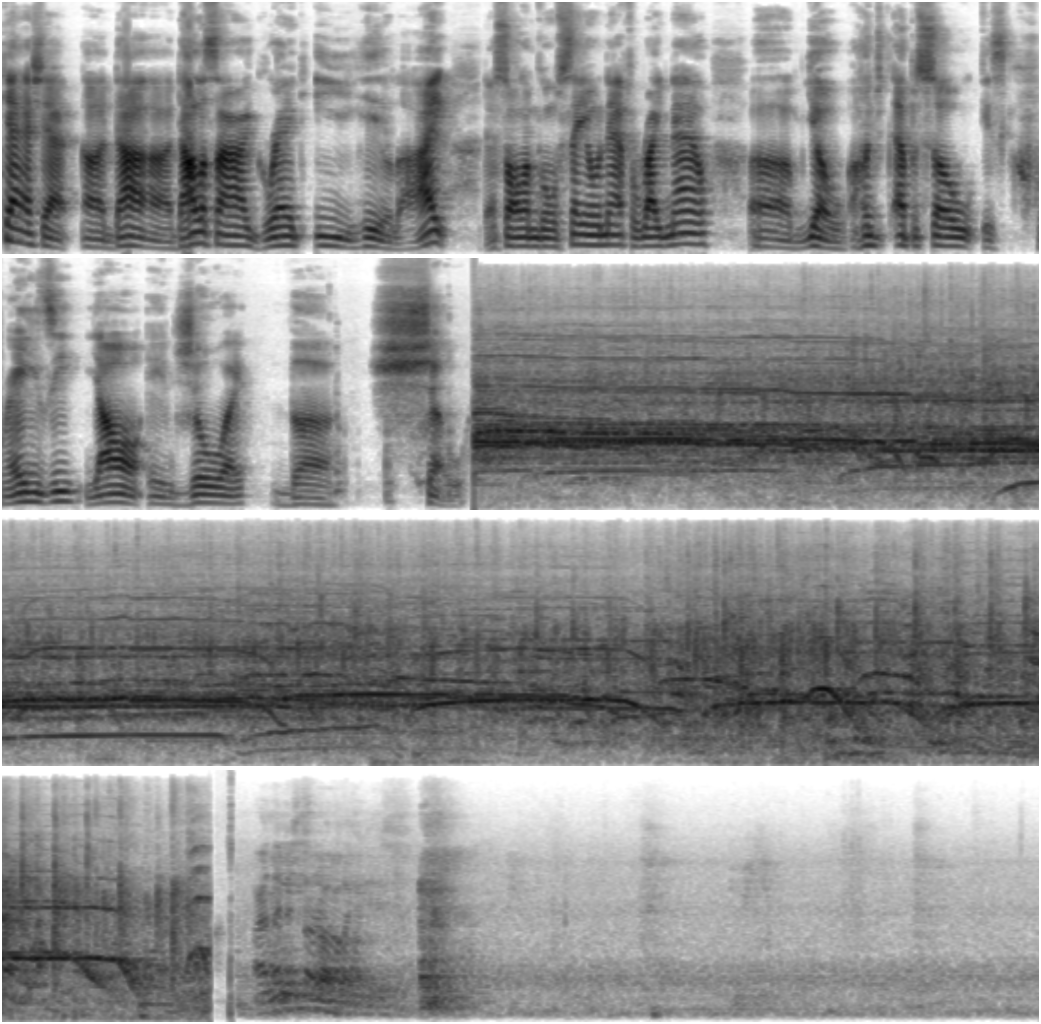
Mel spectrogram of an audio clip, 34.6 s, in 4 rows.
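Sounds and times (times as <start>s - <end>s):
speech: 0.0s - 12.8s
live audience applause and cheering: 12.6s - 27.7s.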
